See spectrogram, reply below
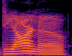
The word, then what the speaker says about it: d'Arnaud: So, but I mean, Kyle Drabek, Michael Taylor, Travis d'Arnaud, I guess it's actually pronounced d'Arnaud, Zach Collier, J.A.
